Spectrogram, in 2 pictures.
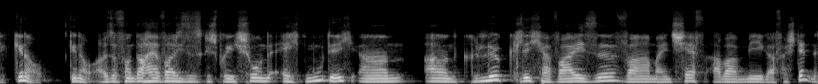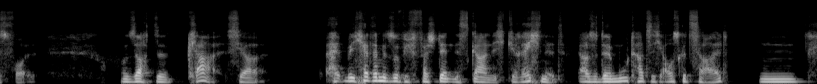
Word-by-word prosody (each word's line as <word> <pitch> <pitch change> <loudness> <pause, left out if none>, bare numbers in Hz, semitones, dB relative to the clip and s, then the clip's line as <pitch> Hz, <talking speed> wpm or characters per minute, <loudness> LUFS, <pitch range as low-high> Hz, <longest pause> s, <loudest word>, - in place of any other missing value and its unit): Genau, 180 +1 +3 0.2
genau. 140 -7 +1
Also 125 +4 -1
von 140 +2 +2
daher 145 -1 +5
war 145 -1 +6
dieses 130 -2 -1
Gespräch 125 -1 -1
schon 155 -1 +3
echt 135 -3 -3
mutig, 170 +1 +3
ähm. 140 0 +2 0.2
Und 140 -3 +2
glücklicherweise 150 - +3
war 130 -1 +2
mein 120 -1 -2
Chef 140 +2 +2
aber 125 -1 0
mega 120 -1 0
verständnisvoll 210 - -4 0.8
und 130 - -3
sagte: 125 -3 -1 0.2
„Klar - - -2
ist - - -12
ja“ - - -7 0.6
hätte 145 +3 -5
mich 155 -1 +3
ich - - -2
hätte 170 -1 +4
mit 165 -2 +4
so 150 +1 0
viel 130 - -7
Verständnis 125 -1 -2
gar 115 - -1
nicht 100 -3 -11
gerechnet. 125 +2 -4
Also 125 -1 -3
der 130 +1 +2
Mut 150 +4 -2
hat 140 -2 -3
sich 125 - -9
ausgezahlt. 130 +1 -6 0.3
Hm, 125 -1 -1
135 Hz, 160 wpm, -21 LUFS, 125-150 Hz, 0.8 s, war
